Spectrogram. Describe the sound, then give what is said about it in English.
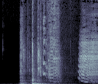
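A creaky studio door opening or closing: a heavy thunk and short rattle, a brief pause, then a drawn-out, high, grinding creak. “we need to really oil the door on the virtual studio here. Can you get on that, please? It was a little creaky.”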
